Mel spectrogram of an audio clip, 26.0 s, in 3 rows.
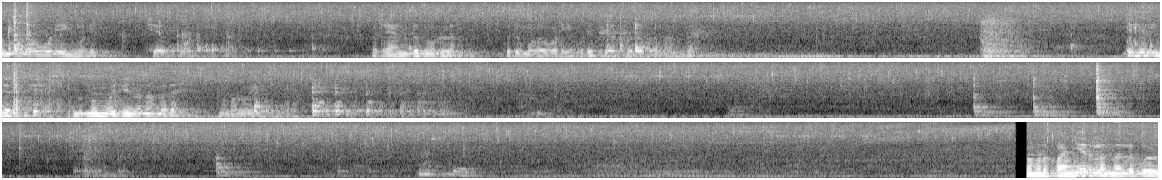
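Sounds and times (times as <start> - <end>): paneer sizzling in oil: 0.0 - 26.0
wooden spatula knocking: 10.5 - 12.0.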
